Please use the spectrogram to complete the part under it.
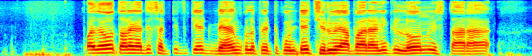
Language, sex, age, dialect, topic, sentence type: Telugu, male, 18-24, Central/Coastal, banking, question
